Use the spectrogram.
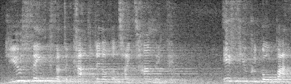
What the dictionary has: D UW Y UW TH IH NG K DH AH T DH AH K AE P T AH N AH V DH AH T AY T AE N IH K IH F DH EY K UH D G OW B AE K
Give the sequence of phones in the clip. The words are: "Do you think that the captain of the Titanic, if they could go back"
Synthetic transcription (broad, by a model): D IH Y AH TH IH NG K DH AH T DH AH K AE P T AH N AH V DH AH T AY T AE N IH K IH F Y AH K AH D G OW B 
